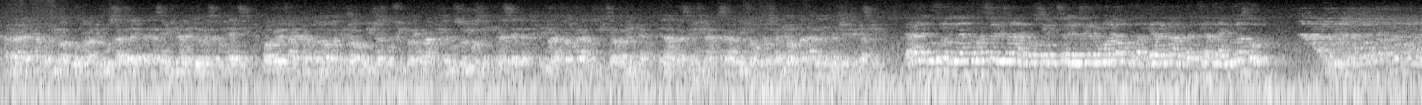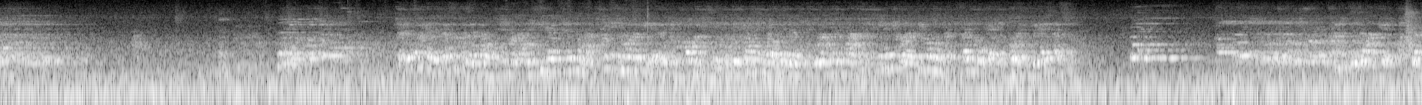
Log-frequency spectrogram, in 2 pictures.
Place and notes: inner yard window, Piazza Cornelia Romana, Trieste, Italy - morning news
